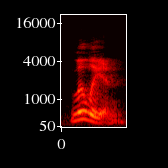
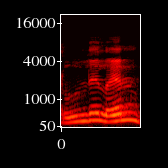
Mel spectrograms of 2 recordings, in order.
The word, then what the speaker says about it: Lillian: I say my bad Lillian Lillian okay I want to keep that in mind um I was not aware that that was how you pronounced Lillian I thought it was lilan but Lillian makes more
